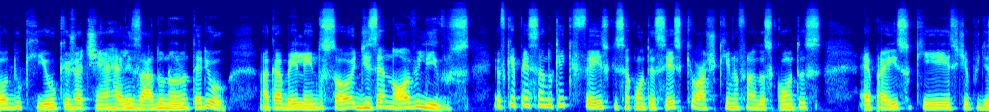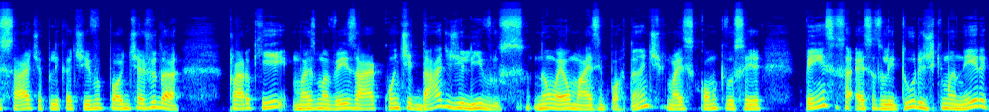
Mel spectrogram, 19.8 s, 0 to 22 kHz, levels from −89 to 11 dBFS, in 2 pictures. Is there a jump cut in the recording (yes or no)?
no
